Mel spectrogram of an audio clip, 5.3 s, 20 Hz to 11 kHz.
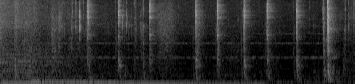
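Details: Toyota Supra Mk4 2JZ after a turbo replacement, cranking on the starter with injectors disconnected to prime oil pressure, in neutral: sharp single clicks about twice a second with no cranking after a low rumble fades; the booster seemed too weak, so a bigger one was fetched.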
